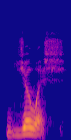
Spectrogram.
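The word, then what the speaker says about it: Joash: So, um, I did look up J O and it is pronounced Jewish. Yay for the Old Testament. That's all I got to say. Let's go. Joish was only seven when he began his rule that lasted 40 years.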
